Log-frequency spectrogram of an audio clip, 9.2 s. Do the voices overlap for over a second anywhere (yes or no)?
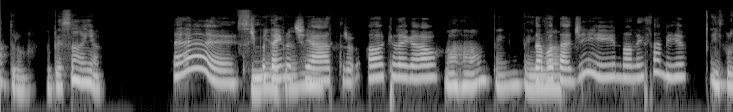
yes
